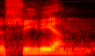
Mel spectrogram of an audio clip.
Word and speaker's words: acedia: Sloth, known by another term, acedia. From an old word, Acadia. I pronounce it acedia.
